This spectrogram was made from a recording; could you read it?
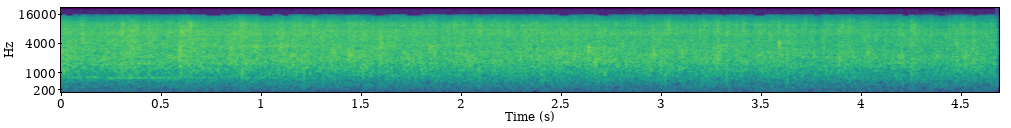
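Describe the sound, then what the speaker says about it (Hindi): A large audience claps steadily and evenly for several seconds, a dense wash of applause with no pause, heard without speech. "एक बार माँ बाप के लिए फिर से जोरदार तालियां बजा दीजिए।"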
